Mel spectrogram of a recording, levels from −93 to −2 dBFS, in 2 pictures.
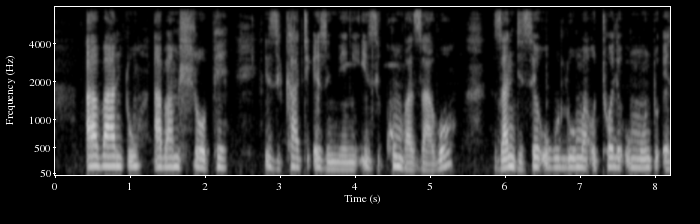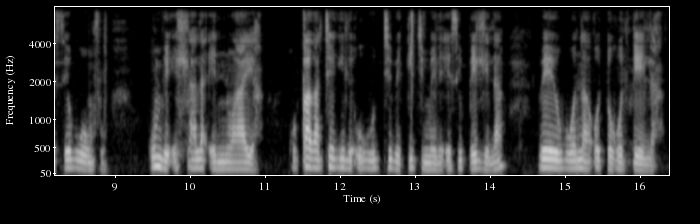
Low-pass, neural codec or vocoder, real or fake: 7.2 kHz; none; real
